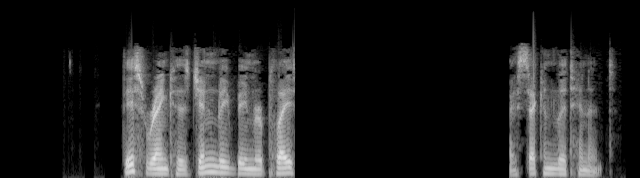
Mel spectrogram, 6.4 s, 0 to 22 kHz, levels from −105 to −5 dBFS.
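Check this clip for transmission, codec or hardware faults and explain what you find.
One transmission fault stands out: a stream reconnect. At 2.95 s the speech cuts to silence until 5.11 s, about 2.15 s. The connection dropped, and the player reconnected and restarted its decoder mid-stream. Speech resumes roughly a second further on, so that stretch is lost.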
